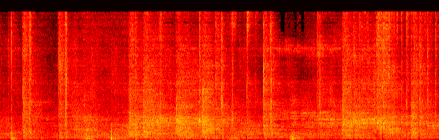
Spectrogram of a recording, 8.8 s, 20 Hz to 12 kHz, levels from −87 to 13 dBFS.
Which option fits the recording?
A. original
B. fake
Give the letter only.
B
